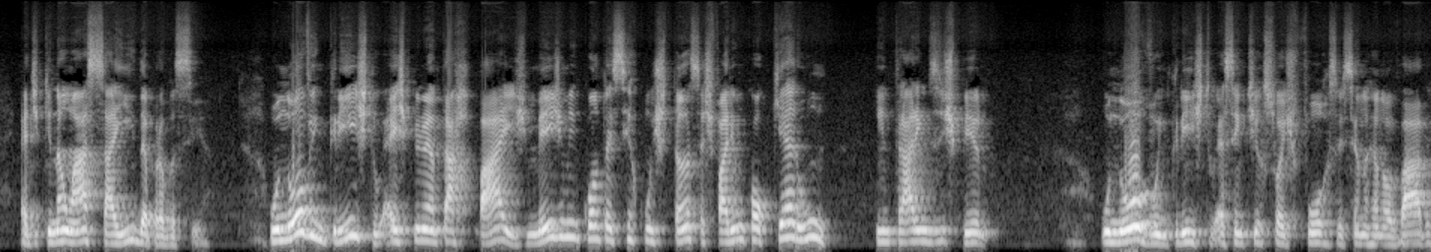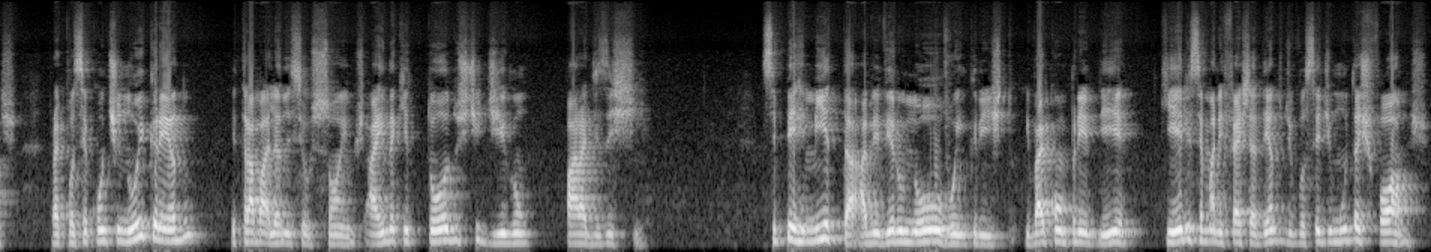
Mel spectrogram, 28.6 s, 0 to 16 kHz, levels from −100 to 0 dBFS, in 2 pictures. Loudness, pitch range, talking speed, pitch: -16 LUFS, 140-175 Hz, 155 wpm, 155 Hz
